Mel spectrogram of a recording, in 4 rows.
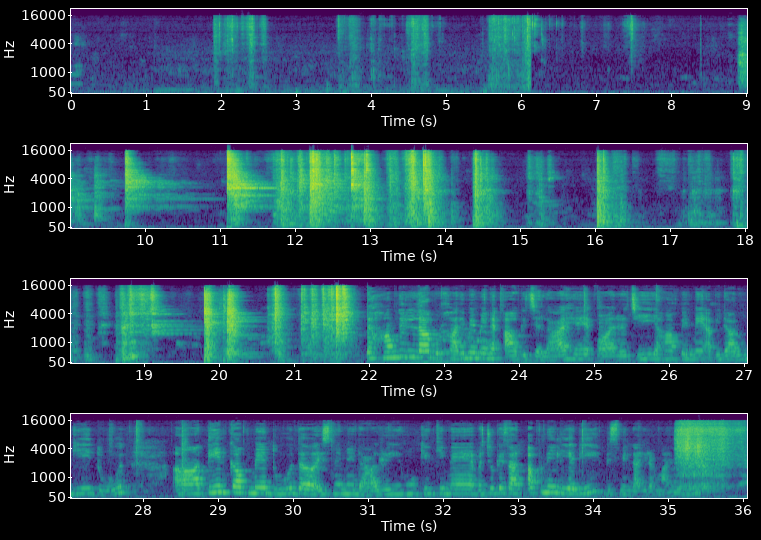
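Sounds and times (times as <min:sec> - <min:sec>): stove being handled: 0:08.9 - 0:10.3, 0:11.1 - 0:21.9
metal pots clanking: 0:08.9 - 0:16.6, 0:17.2 - 0:22.0.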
